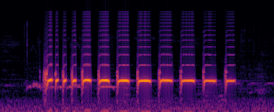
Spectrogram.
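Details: Local zebra dove in full song, kept as a lure bird: a faint opening note, then a fast string of about a dozen clear, bright notes that quicken and then steady before stopping.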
